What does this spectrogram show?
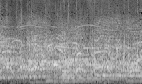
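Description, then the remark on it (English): A studio audience cheers and claps loudly and steadily for the full few seconds, clapping in a man on his birthday, with whoops and mixed voices rising over a dense wash of crowd noise. “Clap him in.”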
